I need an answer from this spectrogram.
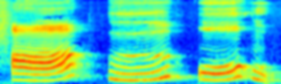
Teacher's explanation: Baxın, dilimiz çəkildi arxaya və səs qalın çıxdı. Deməli, sait yarandı dilin arxasında. · Biz qalın saitləri tələffüz edən zaman dil o üfuqi xətt üzrə arxaya çəkilmiş olur və saitlər dilin arxasında yaranır və səs qalın çıxır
